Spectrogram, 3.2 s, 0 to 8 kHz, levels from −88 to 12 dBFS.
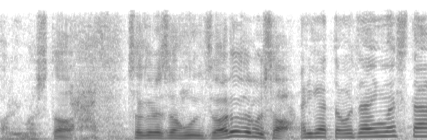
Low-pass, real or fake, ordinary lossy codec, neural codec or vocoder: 7.2 kHz; fake; none; codec, 16 kHz, 4 kbps, FunCodec, trained on Chinese and English, 50 frames a second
